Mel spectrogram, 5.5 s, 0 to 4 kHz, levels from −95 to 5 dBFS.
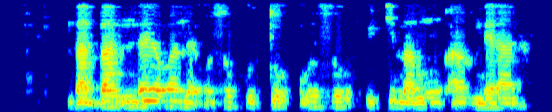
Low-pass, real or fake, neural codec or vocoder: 3.6 kHz; real; none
